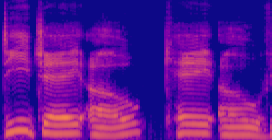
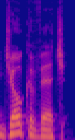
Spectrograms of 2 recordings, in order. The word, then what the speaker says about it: Djokovic: But I hear Novak Djokovic typically. – Yep. The one thing Serbians tend to have, I think that the V-I-C sound is more like Vich, I've heard. – Djokovic, okay.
